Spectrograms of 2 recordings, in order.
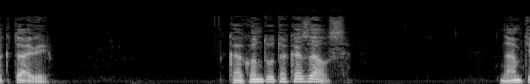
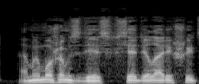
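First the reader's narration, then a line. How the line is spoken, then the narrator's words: Plain. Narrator (Russian): сказал Сульпиций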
